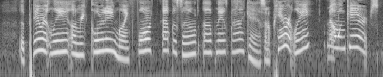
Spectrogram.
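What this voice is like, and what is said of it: Imitates another person's voice. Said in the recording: “That's my best impression of...”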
